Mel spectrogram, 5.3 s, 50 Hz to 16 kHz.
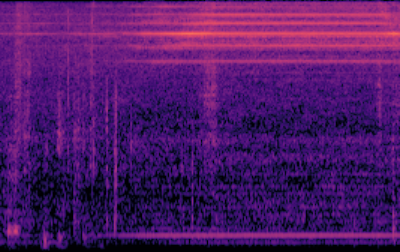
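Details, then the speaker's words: Almost new, fully charged APC BX950 (Back-UPS 950VA) UPS switched on: a few faint clicks, then a steady low electrical buzz with thin high whine, recorded from camera-top mic; too noisy for bedroom use. "here you hear this this buzzing i mean this is not something you want next to your head when you are you know the computer is close uh to your bed"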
